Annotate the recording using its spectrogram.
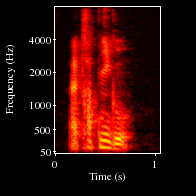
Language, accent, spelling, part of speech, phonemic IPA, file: French, France, attrape-nigaud, noun, /a.tʁap.ni.ɡo/, LL-Q150 (fra)-attrape-nigaud.wav
- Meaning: sucker trap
